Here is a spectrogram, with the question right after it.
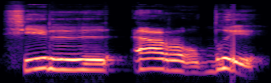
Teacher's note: Ərd dedikdə sükunlu radan qabaq ə gəlir. Ona görə ra hərfi qalın oxunacaq. Ra hərfinin məxrəci dilimiz yuxarı üst işin altında ətə dəyir.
